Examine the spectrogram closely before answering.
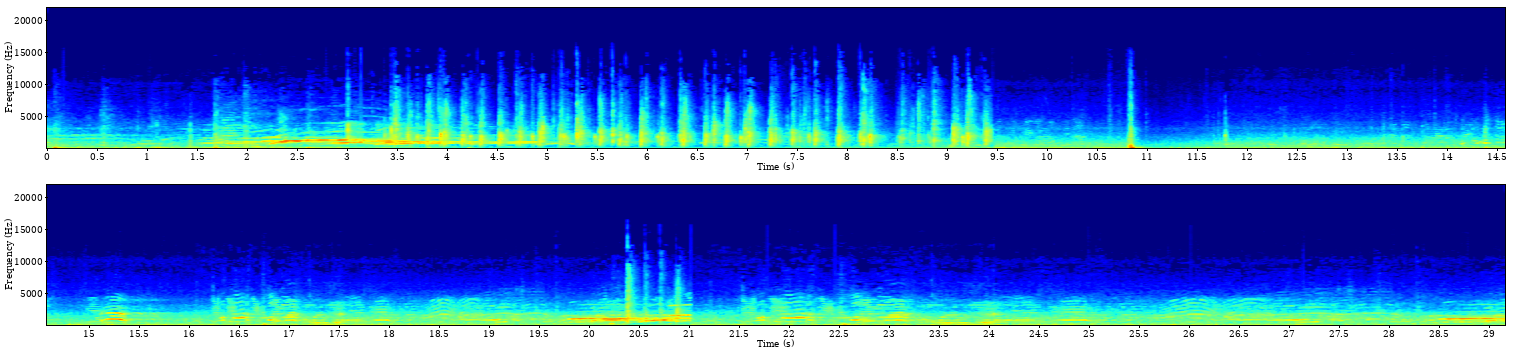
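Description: Young players shout and call out across an outdoor pitch.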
